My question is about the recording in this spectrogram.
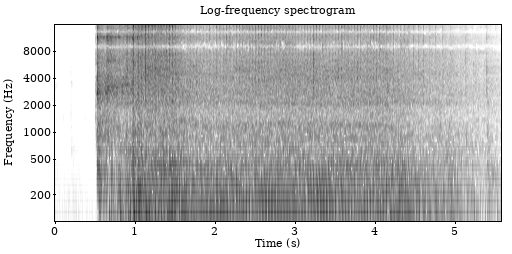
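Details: Electric-start Honda lawn mower with a weak, low-charge battery, jump-started with a jump pack: the engine catches almost instantly and settles into a steady, even run, a normal healthy start.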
